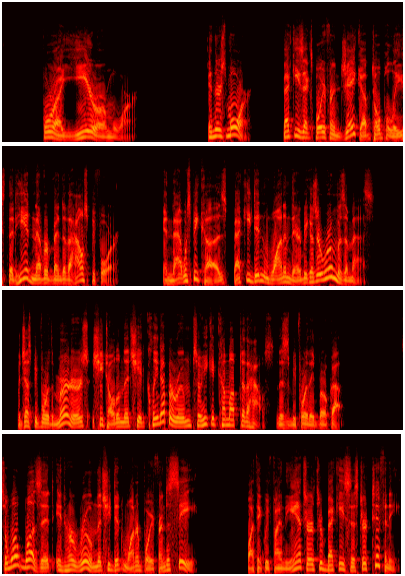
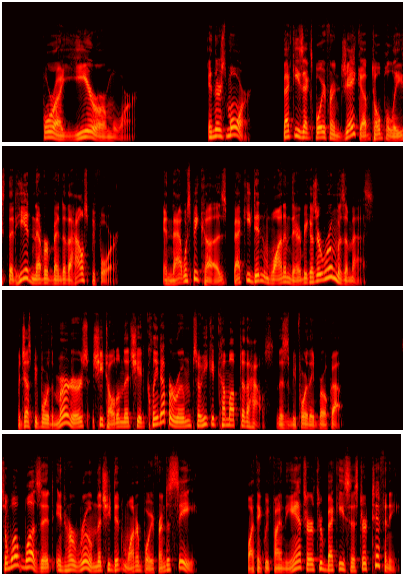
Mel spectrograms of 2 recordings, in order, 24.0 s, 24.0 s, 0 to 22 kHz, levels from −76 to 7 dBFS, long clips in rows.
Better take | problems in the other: second | distortion; slight; 10 dB below the speech

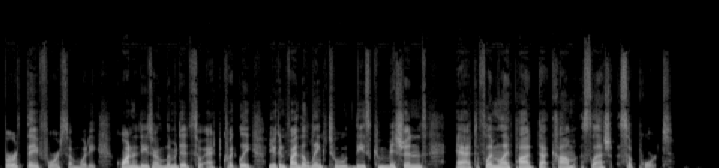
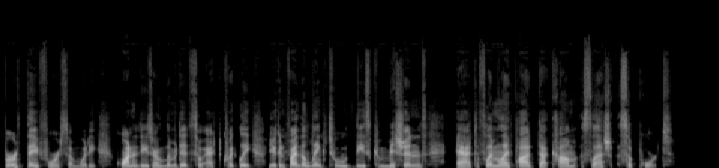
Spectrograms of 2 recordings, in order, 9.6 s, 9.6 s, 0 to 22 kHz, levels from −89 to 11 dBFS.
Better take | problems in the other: first | thin; very; fading below 300 Hz

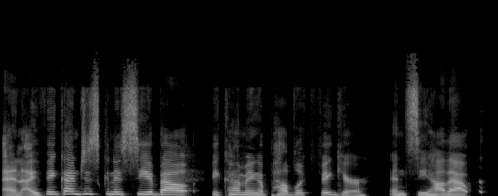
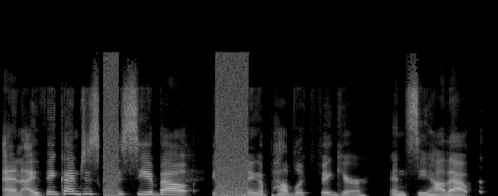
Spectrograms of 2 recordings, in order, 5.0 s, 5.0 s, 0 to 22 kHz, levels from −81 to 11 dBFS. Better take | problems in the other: first | audio cutting out; filled with static; at 1 s and at 2 s

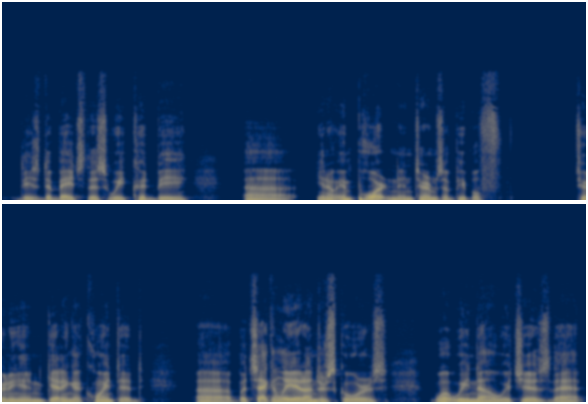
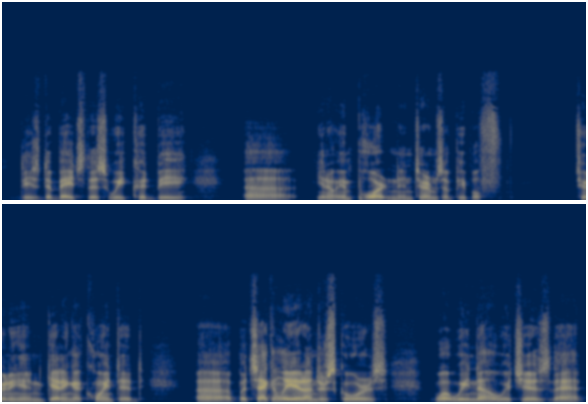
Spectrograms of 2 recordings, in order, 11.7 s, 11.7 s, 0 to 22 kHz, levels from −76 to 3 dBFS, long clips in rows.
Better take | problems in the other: first | thin; somewhat; fading below 300 Hz

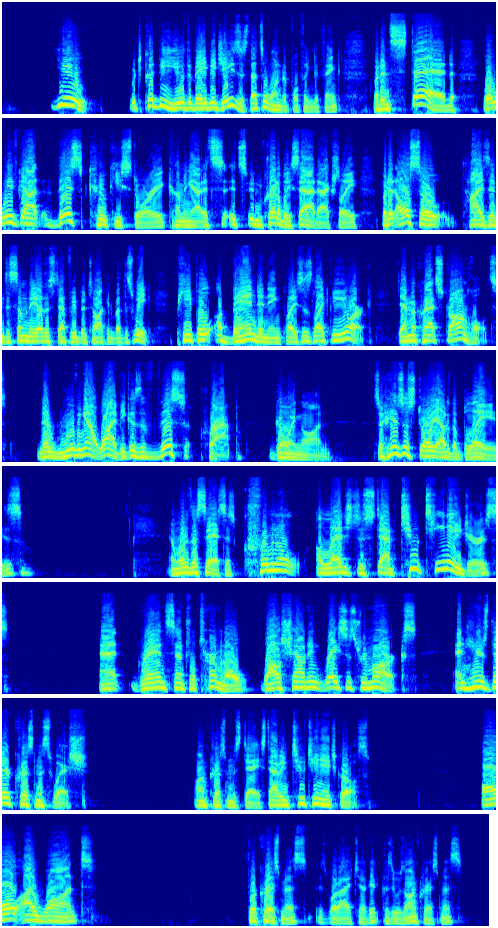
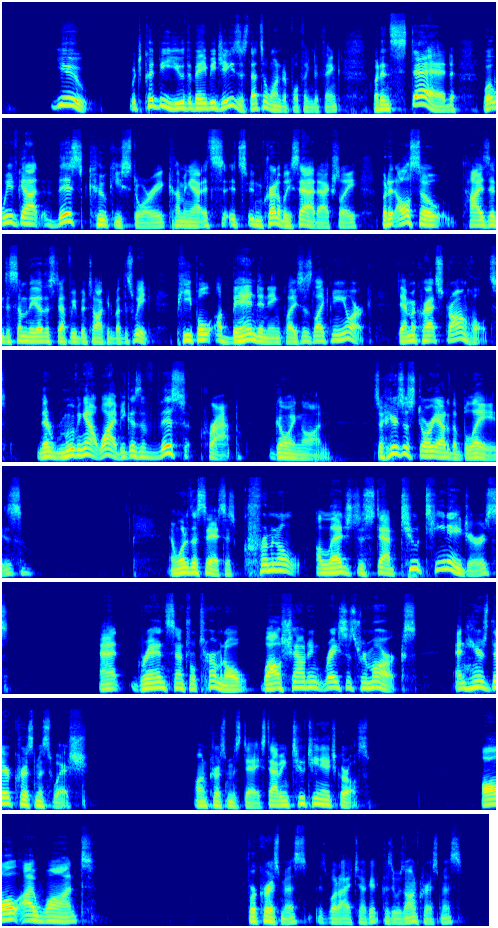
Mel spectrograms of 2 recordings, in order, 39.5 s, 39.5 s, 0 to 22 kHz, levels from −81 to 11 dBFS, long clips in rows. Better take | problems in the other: second | distortion; heavy; 10% of the sound clipped

